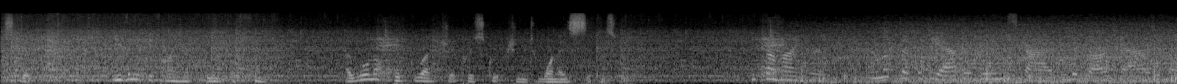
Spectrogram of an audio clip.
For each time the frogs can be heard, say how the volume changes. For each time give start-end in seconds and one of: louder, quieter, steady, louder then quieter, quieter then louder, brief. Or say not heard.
not heard.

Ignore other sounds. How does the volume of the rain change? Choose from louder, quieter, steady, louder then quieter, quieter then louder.
quieter then louder.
